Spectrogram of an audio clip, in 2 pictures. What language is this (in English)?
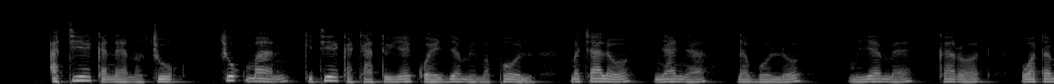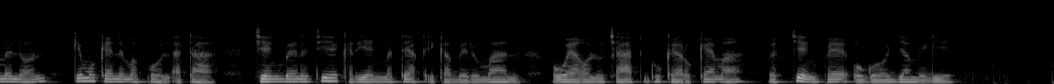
Acoli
